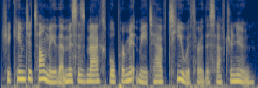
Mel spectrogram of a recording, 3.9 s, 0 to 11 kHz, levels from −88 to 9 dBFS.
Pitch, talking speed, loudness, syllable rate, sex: 190 Hz, 280 wpm, -17 LUFS, 5.7 syllables/s, female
